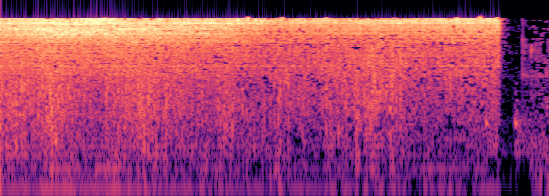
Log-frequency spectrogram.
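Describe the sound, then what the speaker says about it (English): An ultrasonic jewelry cleaner runs with a steady, loud broadband hiss and hum that holds for about five seconds, then cuts off abruptly, leaving quieter room noise. "This is the Pro Jewelry Cleaner. And this is my normal ultrasonic."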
